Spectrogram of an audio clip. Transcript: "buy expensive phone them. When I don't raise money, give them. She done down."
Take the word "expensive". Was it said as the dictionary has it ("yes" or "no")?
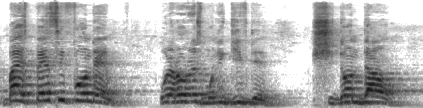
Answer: no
